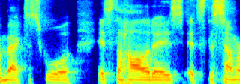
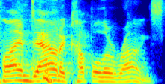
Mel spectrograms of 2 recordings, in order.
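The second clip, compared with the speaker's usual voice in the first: high, loud and drawn out; emphatic coaching; 8 semitones higher, 5 dB louder than usual. Acted. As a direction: urge them loudly, stretching the words. Exhorting the imagined quitter.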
